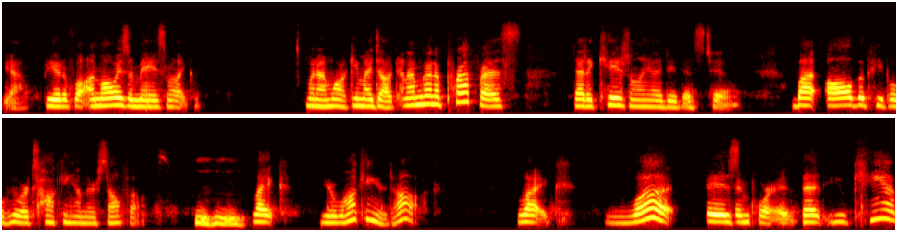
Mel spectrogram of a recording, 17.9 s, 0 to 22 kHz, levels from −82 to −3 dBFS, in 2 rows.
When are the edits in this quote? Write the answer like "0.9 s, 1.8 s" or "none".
16.3 s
